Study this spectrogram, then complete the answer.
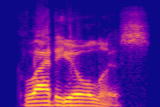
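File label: "gladiolus", American English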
